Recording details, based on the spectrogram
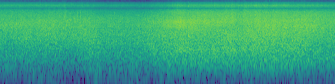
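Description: Big sea waves break and surge onto the shore at Withernsea on England's east coast, a loud, continuous roar of surf with wind buffeting the microphone, swelling louder midway through.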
